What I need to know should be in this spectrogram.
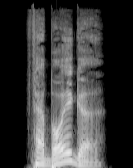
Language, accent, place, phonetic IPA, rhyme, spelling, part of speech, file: German, Germany, Berlin, [fɛɐ̯ˈbɔɪ̯ɡə], -ɔɪ̯ɡə, verbeuge, verb, De-verbeuge.ogg
- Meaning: inflection of verbeugen: 1. first-person singular present 2. singular imperative 3. first/third-person singular subjunctive I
